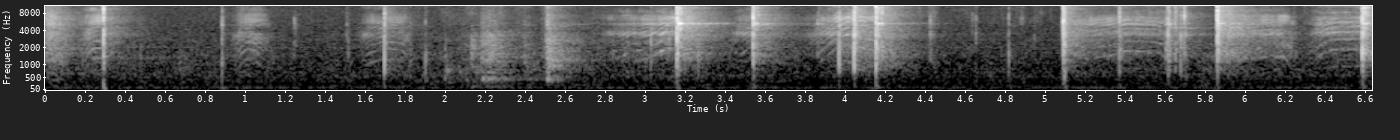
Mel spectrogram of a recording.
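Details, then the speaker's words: Microwave turntable not turning; its small turntable motor gets power and is turned by hand: irregular dry crunching, grinding clicks like stripped teeth, owner suspects small nylon gears inside are bad. Gear grinding noise. "worse and worse that's what I heard was grinding and and crunching and I'm sure these little gears in here nylon"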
